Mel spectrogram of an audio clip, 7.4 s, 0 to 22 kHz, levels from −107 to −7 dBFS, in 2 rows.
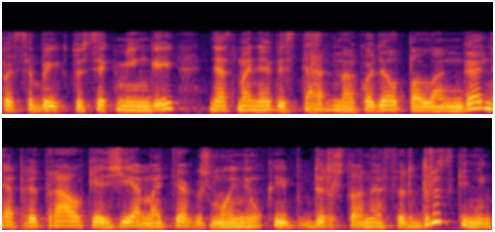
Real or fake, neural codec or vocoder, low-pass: fake; codec, 16 kHz, 4 kbps, FunCodec, trained on LibriTTS, 50 frames a second; 7.2 kHz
